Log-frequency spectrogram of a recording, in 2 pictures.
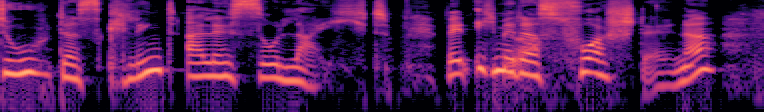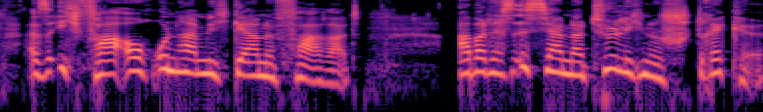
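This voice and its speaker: On a very clean recording with a silent background and a dry, close sound with no echo, a woman speaks in an ordinary speaking voice at a moderate pace, her fairly high pitch carried by lively intonation. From northern Germany (Bremen). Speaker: podcast host. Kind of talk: interview.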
